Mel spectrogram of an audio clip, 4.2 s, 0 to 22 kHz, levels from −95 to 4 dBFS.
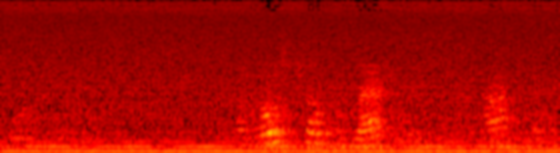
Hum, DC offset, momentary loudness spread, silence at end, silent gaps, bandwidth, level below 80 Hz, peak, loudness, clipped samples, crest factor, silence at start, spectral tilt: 60 Hz at -50 dBFS; under 0.1%; 8 LU; 0 s; none; over 20 kHz; -48 dBFS; -24 dBFS; -43 LUFS; under 0.1%; 20 dB; 0 s; -4.5 dB/octave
